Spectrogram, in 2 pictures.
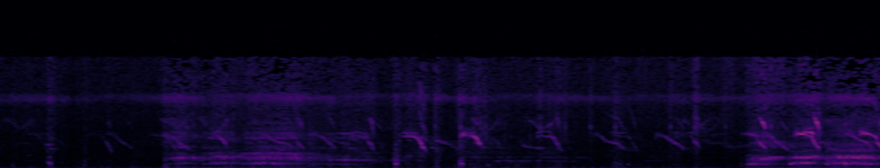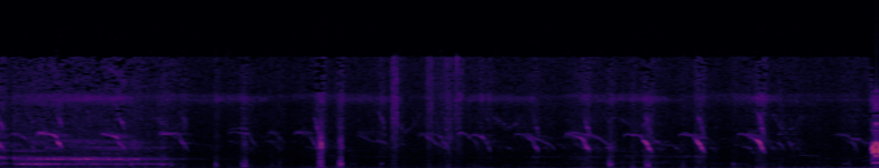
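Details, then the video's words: Roosters at a first contest of main breeding cocks crow twice, each harsh call stretching about two seconds, more distant-sounding, amid a steady stream of thin, falling chirps from small birds and occasional clicks. "mloog suab qaib qua ua si ประชันเสียงขันพ่อพันธุ์หลักครั้งแรกเสียงขันดีมากๆ"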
